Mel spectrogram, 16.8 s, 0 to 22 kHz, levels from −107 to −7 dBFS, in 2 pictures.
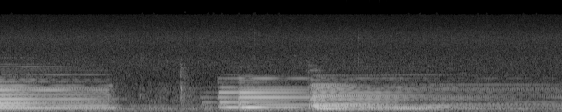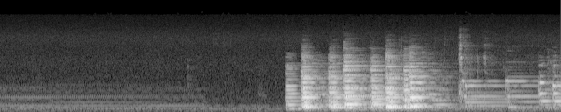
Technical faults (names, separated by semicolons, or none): resampler restarted on every block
